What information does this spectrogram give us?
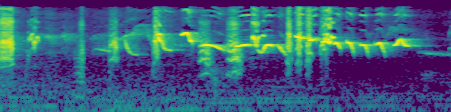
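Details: Javan myna song intended to lure mynas and starlings: a lively run of high whistled notes and wavering trills, many bending up and down, delivered in quick succession after a few sharp opening chirps.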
